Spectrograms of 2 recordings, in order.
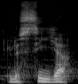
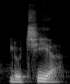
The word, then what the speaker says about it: Lucia: performance of what is known as luciaa or with the proper pronunciation Luchia usually a woman with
